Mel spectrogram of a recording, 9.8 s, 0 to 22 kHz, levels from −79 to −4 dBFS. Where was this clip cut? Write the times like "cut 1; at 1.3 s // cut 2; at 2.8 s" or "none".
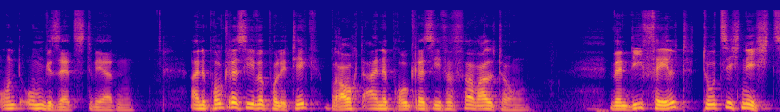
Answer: none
